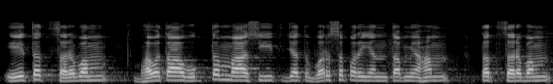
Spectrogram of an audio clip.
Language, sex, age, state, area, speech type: Sanskrit, male, 60+, Jharkhand, rural, spontaneous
